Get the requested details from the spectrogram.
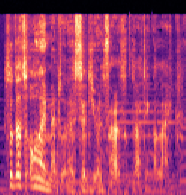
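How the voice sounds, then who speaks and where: A man's voice: low-pitched, big pitch swings, rapid-fire, soft background music, voice pushed down. A man reading as a blunt scarred immortal. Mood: earnest.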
